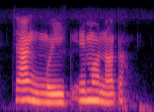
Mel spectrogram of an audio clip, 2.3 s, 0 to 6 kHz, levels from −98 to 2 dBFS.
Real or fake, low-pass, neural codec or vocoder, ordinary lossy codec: real; 5.4 kHz; none; none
